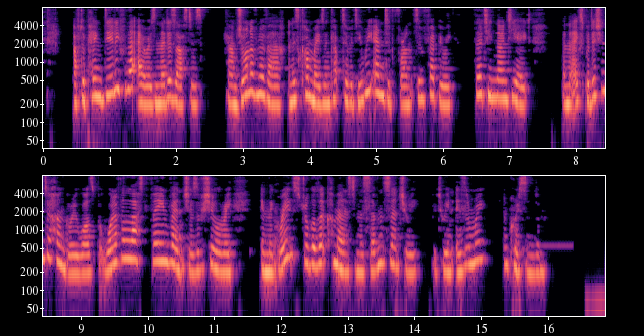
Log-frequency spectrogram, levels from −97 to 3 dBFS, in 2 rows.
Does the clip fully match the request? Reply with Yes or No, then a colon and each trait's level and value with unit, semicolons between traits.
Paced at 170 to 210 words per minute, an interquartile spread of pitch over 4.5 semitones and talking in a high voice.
Yes: average, 190 wpm; average, 5.2 semitones; high, 230 Hz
